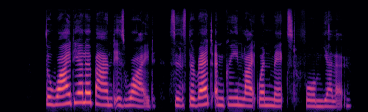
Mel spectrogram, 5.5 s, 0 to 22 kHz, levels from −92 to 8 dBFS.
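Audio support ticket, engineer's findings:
Speech signal checked throughout with no audible defect found, so no faulty component identified and no action required.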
